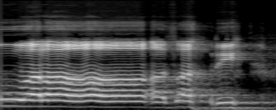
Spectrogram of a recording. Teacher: حرف مدہ کے بعد حمزہ اسی کلمے میں ہے تو مد متصل ہوگا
